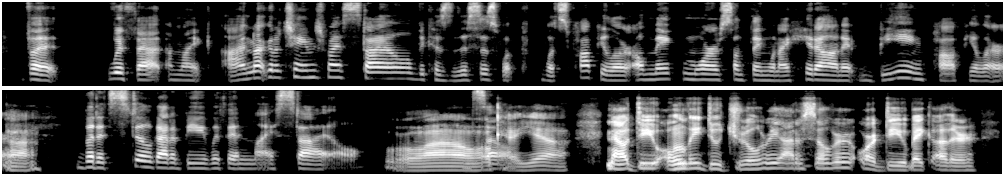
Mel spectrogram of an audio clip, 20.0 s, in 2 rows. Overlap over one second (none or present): none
